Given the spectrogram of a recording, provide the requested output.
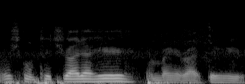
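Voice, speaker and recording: A man with a Kentucky accent speaks fairly quickly in a dark, mellow tone, his pitch varying in an ordinary way. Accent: Kentucky rural Southern US. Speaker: fishing video creator. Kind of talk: casual outdoor fishing commentary. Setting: outdoors on a lake shore.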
